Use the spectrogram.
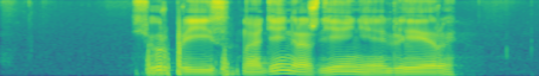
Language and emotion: Russian, sad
